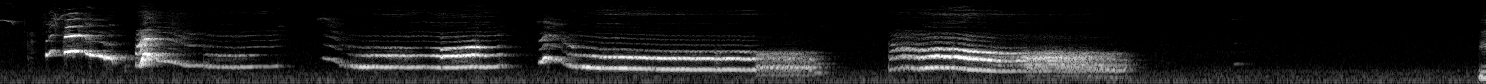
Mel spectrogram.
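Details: Siberian Husky howling on cue as its owner prompts it to sing happy birthday: a series of long tonal howls with clear harmonics, some rising, some falling, in separate phrases with short pauses between them.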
